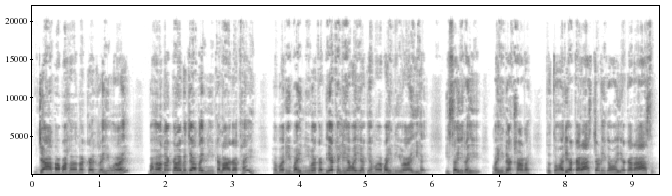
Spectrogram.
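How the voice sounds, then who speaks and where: A woman's voice: fairly high pitch, fairly quick, close to an everyday voice. A woman with an Awadhi accent voicing a bossy, dismissive young husband in a comedy cartoon, scolding and giving orders. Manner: scolding, commanding. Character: bossy, dismissive young husband who sides with his sister.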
